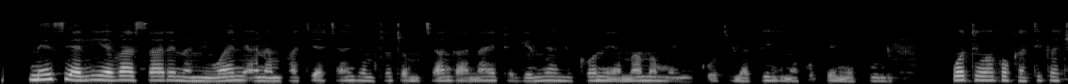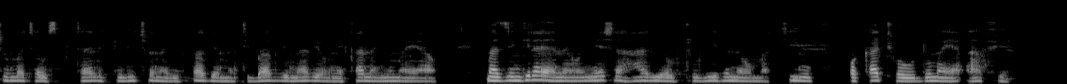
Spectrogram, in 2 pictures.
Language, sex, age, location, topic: Swahili, female, 36-49, Kisii, health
